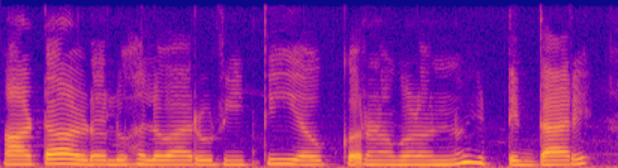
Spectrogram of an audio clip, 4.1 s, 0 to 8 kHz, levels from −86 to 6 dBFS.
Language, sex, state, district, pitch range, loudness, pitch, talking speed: Kannada, female, Karnataka, Bidar, 200-215 Hz, -15 LUFS, 205 Hz, 85 wpm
